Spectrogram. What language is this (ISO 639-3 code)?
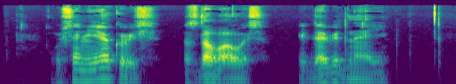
ukr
